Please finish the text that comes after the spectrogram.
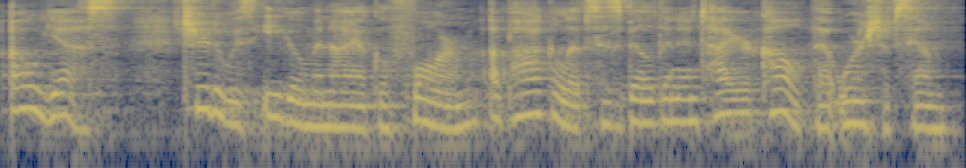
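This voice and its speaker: A cool, elegant and haughty teacher heroine in a game cutscene. Her voice is dark and soft-edged, condescending and composed, ringing with long reverb in an echoey space. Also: on the low side, expressive, moderate pace. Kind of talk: dramatic video game cutscene acting.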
